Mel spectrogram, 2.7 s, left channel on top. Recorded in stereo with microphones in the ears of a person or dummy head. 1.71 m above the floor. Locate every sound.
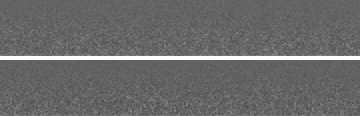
Only background noise.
